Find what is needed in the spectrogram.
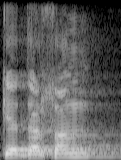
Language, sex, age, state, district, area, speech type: Maithili, male, 45-60, Bihar, Saharsa, urban, spontaneous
